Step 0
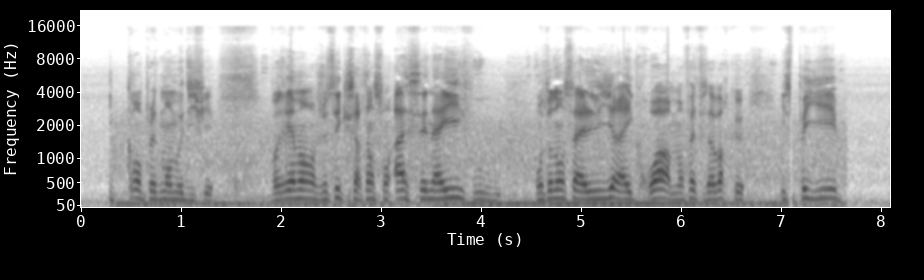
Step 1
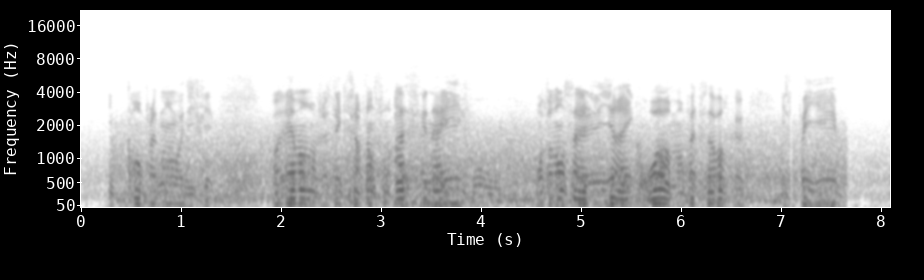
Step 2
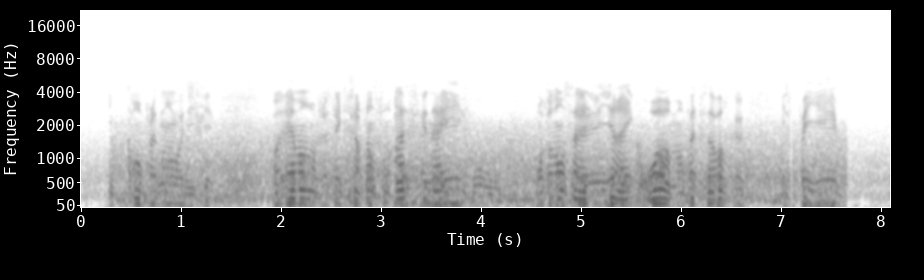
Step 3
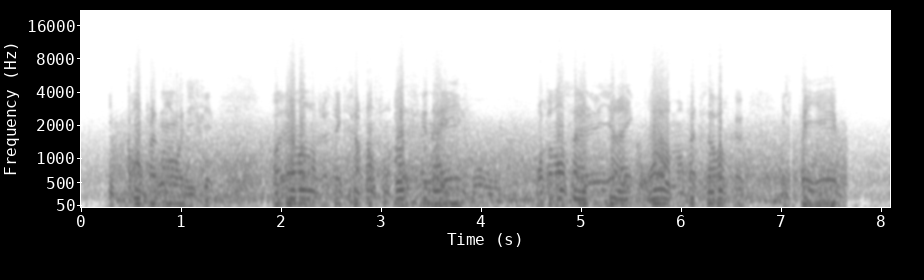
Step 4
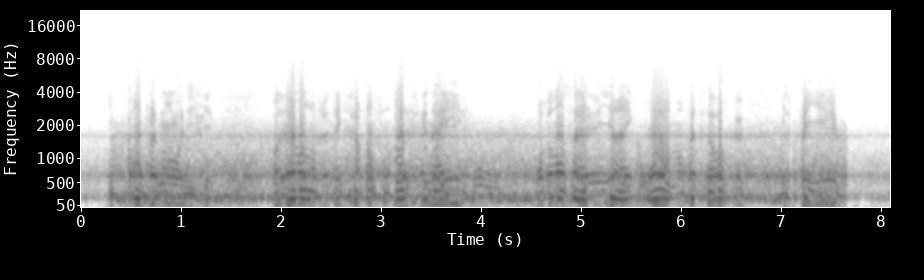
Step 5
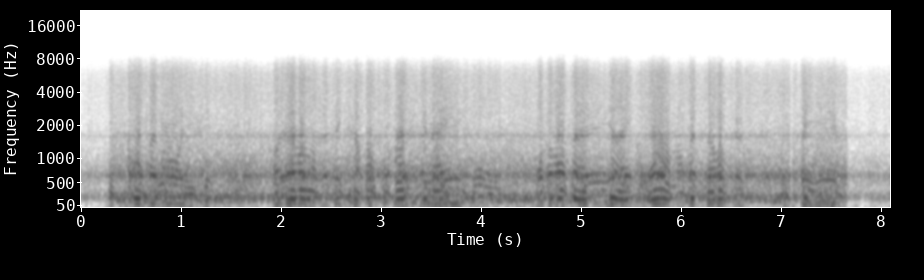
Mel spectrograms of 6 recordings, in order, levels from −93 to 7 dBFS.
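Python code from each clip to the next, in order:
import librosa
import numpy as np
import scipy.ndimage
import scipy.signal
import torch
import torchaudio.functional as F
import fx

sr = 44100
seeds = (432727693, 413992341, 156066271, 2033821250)

y1 = fx.spec_gate(x, sr, threshold_db=-10, keep='weak')
y1 = scipy.signal.sosfilt(scipy.signal.cheby1(2, 1.0, 590.0, 'lowpass', fs=sr, output='sos'), y1)
y1 = y1 * librosa.db_to_amplitude(1.5)
y2 = fx.high_shelf(y1, sr, hz=2100.0, db=-9.0)
y2 = y2 * librosa.db_to_amplitude(1.0)
y3 = fx.rider(y2, sr, range_db=4, speed_s=2.0)
y3 = np.clip(y3, -10.0 ** (-31.0 / 20.0), 10.0 ** (-31.0 / 20.0))
y3 = y3 * librosa.db_to_amplitude(3.5)
y4 = fx.small_body(y3, sr, hz=(200.0, 650.0, 1600.0), ring_ms=30, db=13)
y4 = y4 * librosa.db_to_amplitude(-6.0)
y5 = fx.cvsd(y4, sr, bps=32000)
y5 = y5 * librosa.db_to_amplitude(5.5)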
